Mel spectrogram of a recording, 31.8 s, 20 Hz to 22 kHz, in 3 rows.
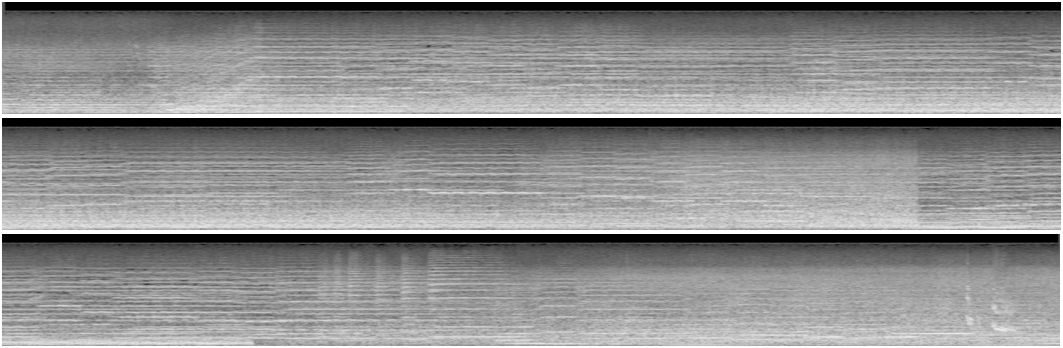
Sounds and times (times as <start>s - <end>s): Music: 0.0s - 31.7s.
